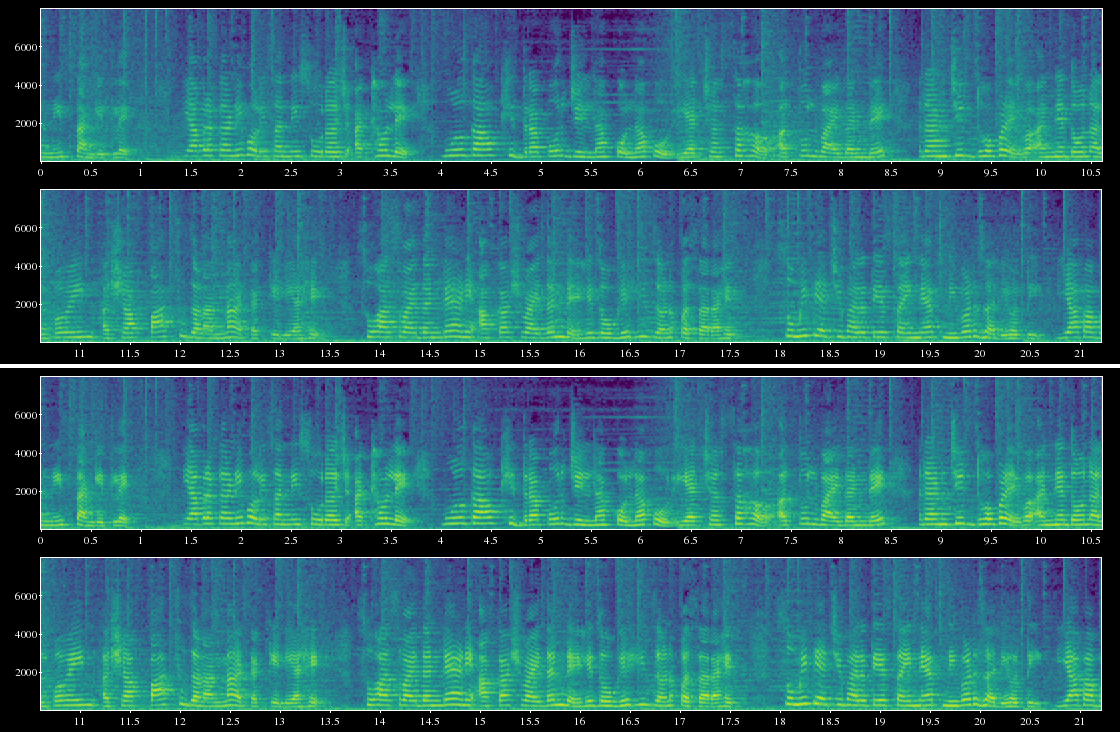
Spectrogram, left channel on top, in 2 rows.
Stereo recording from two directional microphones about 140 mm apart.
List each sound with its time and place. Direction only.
0.1 s a woman's voice: 20° right (ahead or behind)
